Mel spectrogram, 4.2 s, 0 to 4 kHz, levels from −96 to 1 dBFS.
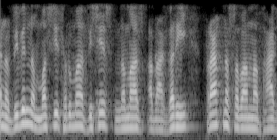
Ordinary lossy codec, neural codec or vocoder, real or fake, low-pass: AAC, 24 kbps; codec, 24 kHz, 3.1 kbps, DualCodec; fake; 3.6 kHz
